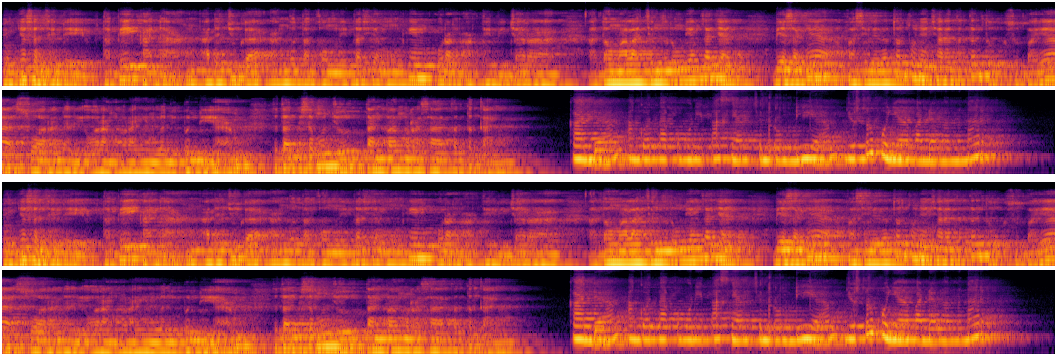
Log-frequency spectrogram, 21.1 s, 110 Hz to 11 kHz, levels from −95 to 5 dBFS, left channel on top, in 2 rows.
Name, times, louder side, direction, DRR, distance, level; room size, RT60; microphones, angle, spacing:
voice 1, 0.0-15.6, equal, 25° left, 6 dB, 7.2 m, -20 dB
voice 2, 16.2-20.3, equal, 15° right, 1 dB, 3.3 m, -17 dB
27.5 x 22.0 x 9.6 m, 0.81 s
head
